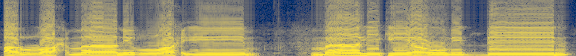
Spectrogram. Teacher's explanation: میم کے اوپر کھڑا زبر ایک الف کے برابر کھینچنا ہے، لام اور کاف کے نیچے زیر ہے، اسے جلدی پڑھنا ہے، ذرا بھی نہیں کھینچنا ہے، اور معروف پڑھنا ہے، مجہول سے بچنا ہے۔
